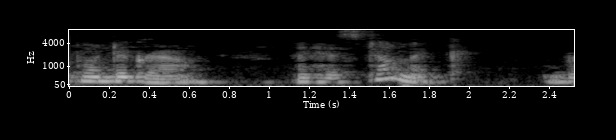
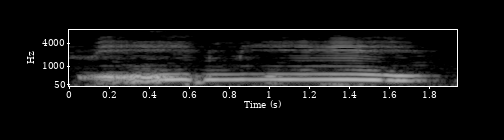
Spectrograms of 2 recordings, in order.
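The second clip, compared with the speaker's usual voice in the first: high, fading plea; the dying fire calls one last time, high and faint; last strength; 6 semitones higher than usual. A narrator's reading. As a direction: call with the last breath. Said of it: "with his last bit of strength".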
